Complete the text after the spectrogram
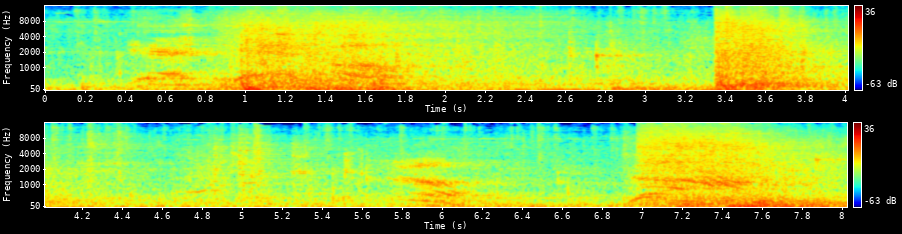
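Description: A shotgun fires with loud booms.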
